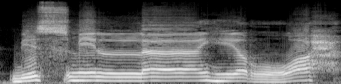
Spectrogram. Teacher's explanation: Allah itu ada mad thabi'i pada lafal lanya. Nah, di sini kita panjangkan dua harakat.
